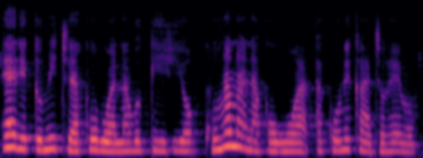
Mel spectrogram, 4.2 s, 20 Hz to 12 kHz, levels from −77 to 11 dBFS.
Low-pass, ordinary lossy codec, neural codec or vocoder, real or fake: none; none; codec, 24 kHz, 0.9 kbps, WavTokenizer, medium music audio release; fake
